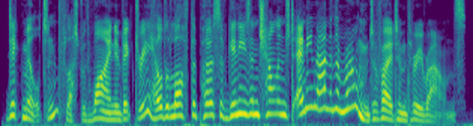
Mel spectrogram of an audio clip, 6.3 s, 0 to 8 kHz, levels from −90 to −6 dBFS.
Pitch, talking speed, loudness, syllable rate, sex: 245 Hz, 240 wpm, -17 LUFS, 6.4 syllables/s, female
